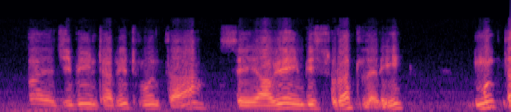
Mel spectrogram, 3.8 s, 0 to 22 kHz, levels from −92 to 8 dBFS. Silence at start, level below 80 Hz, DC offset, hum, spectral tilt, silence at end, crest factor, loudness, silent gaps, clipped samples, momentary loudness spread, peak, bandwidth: 0.1 s; -56 dBFS; under 0.1%; none; -5 dB/octave; 0 s; 18 dB; -25 LUFS; none; under 0.1%; 10 LU; -6 dBFS; 11 kHz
